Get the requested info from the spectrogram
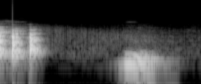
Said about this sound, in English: Rather a bold knock for a man who's hiding. Open the door.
